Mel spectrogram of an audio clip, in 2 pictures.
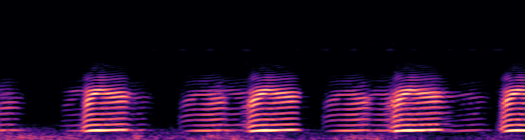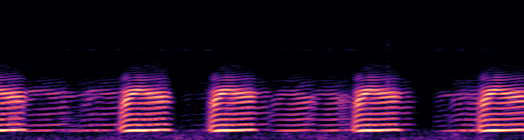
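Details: Frogs, including banded bullfrogs, calling in the rain: repeated harsh, nasal, honking notes in quick succession, some overlapping, over a low murmuring background noise and a faint high-pitched hum.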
